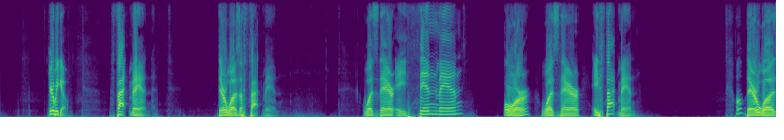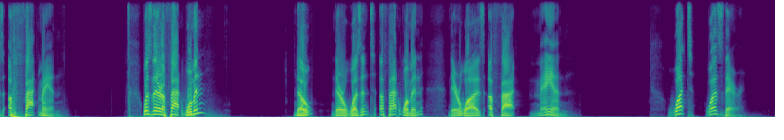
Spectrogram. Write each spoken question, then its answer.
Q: What was there?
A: A fat man. There was a fat man.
